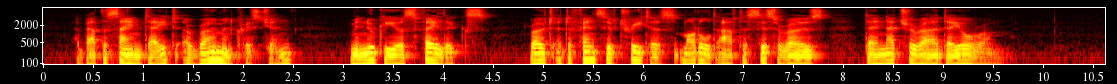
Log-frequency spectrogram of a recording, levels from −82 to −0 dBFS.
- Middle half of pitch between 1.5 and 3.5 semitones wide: Yes, average, 3.0 semitones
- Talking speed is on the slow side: Yes, slow, 105 wpm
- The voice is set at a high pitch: No, low, 100 Hz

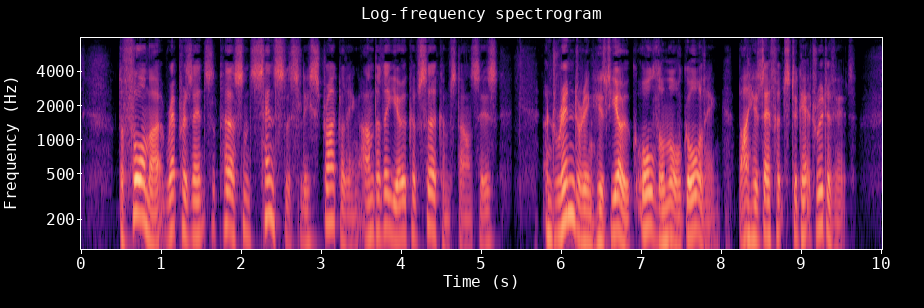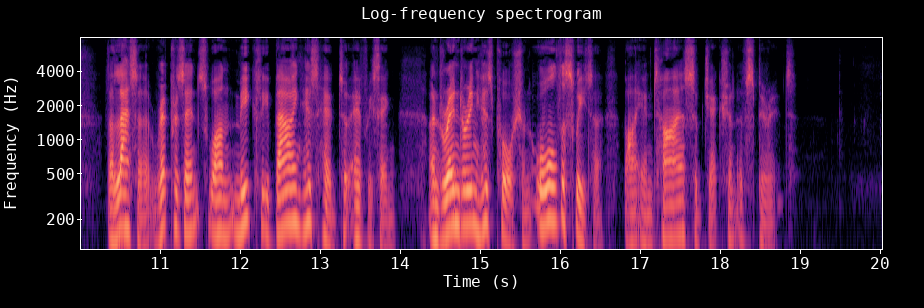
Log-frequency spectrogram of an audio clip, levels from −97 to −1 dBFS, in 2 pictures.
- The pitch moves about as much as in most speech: No, wide, 5.9 semitones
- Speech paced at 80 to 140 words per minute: No, average, 155 wpm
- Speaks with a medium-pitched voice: Yes, medium, 150 Hz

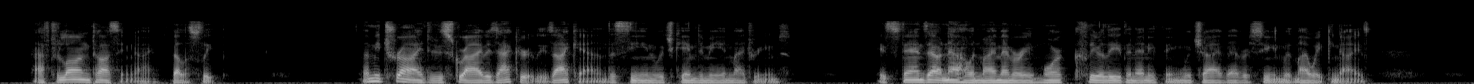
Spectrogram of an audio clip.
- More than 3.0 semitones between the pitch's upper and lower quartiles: No, narrow, 2.5 semitones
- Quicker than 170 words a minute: Yes, average, 180 wpm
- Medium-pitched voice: No, very low, 90 Hz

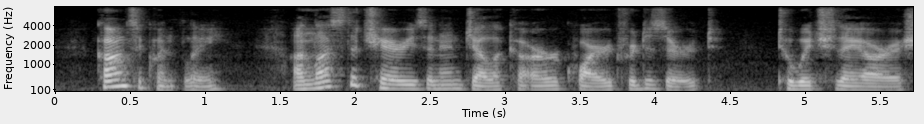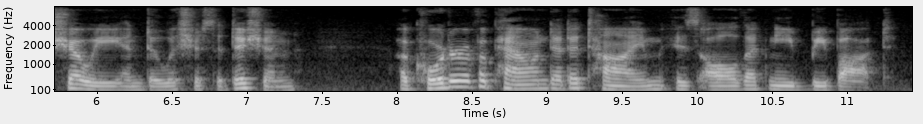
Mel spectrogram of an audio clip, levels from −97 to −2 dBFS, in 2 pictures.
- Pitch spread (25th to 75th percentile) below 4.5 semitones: Yes, average, 4.1 semitones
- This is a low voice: Yes, low, 130 Hz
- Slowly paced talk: No, average, 175 wpm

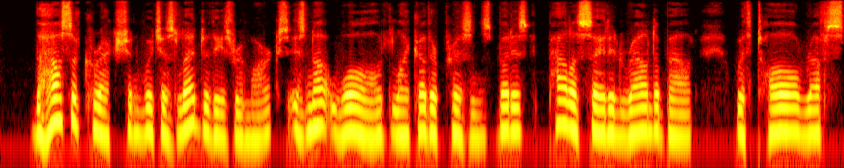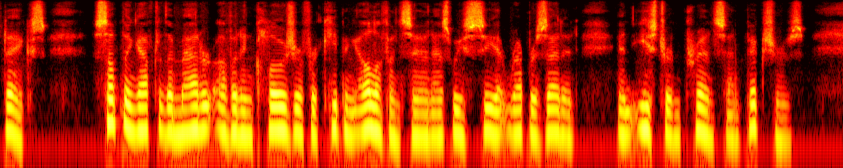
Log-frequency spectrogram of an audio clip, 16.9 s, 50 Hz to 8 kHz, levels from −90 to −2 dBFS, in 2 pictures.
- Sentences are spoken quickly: No, average, 165 wpm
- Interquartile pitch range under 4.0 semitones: Yes, average, 2.8 semitones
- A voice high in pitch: No, medium, 145 Hz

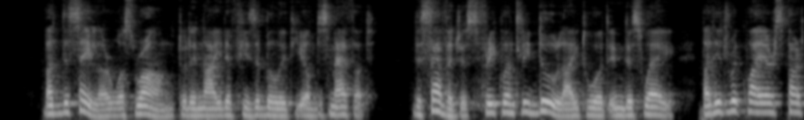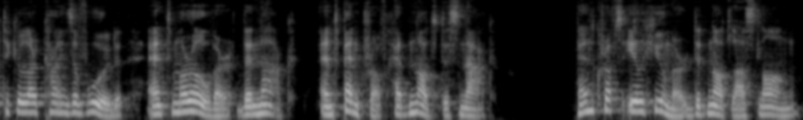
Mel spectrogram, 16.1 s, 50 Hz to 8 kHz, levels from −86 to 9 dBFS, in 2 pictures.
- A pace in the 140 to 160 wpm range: No, average, 170 wpm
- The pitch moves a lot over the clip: Yes, wide, 5.9 semitones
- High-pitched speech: No, medium, 155 Hz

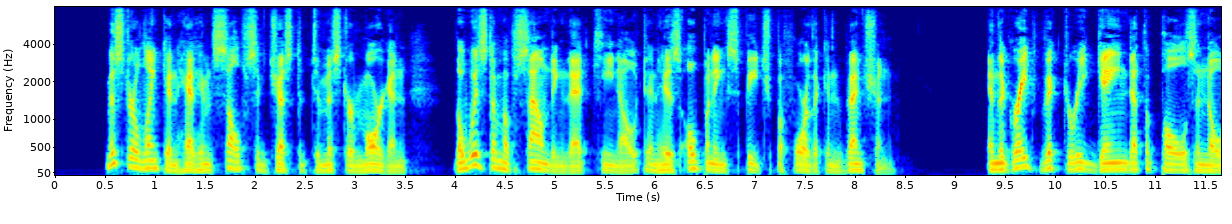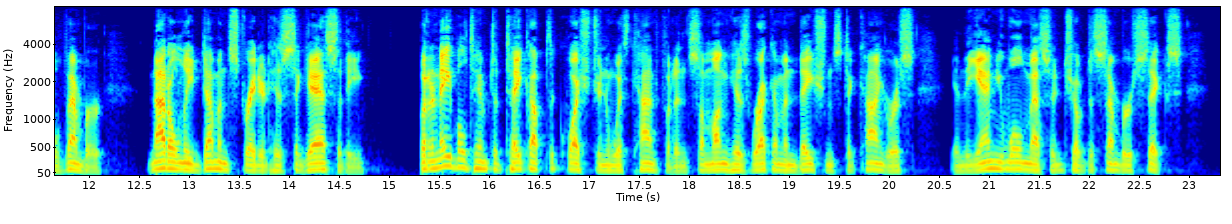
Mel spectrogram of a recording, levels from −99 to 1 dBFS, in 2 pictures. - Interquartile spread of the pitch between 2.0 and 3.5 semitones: No, average, 4.3 semitones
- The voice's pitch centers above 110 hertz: No, low, 100 Hz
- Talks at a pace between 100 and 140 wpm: No, average, 155 wpm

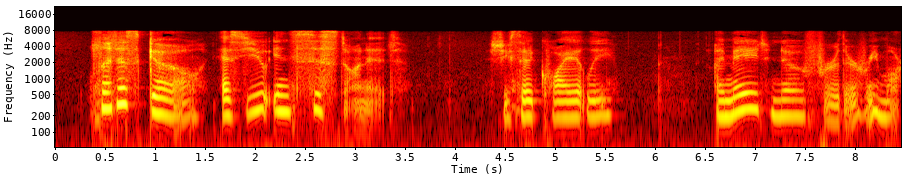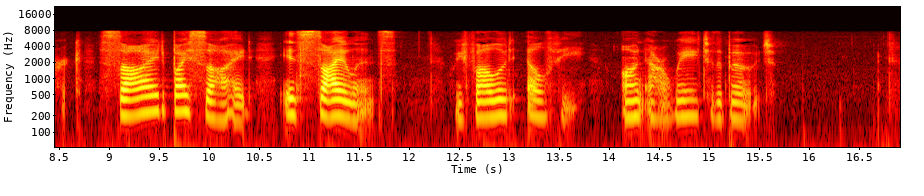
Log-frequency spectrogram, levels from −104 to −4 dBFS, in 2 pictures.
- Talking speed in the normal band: No, slow, 105 wpm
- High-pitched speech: Yes, high, 200 Hz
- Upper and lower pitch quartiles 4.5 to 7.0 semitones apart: No, average, 4.0 semitones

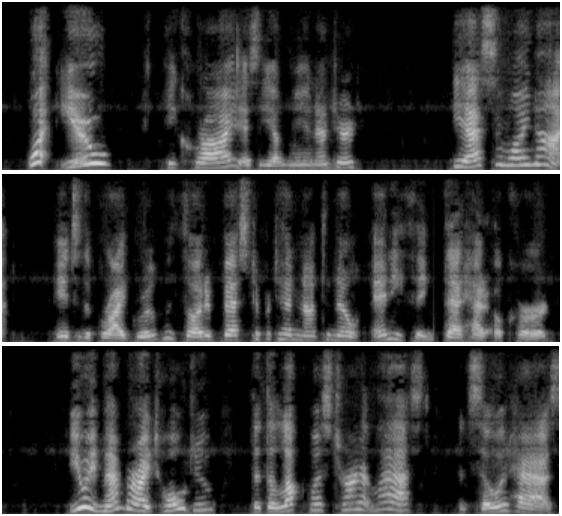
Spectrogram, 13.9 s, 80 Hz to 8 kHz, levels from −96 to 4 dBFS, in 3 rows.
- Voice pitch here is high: Yes, high, 240 Hz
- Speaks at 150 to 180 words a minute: No, average, 195 wpm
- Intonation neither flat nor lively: No, wide, 8.3 semitones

